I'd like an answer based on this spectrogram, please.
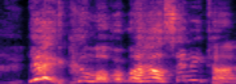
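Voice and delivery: squeaky voice, very high and very loud. Retelling your friend's zinger in reply to Gene's speech, imitating Tommy's high voice. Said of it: "he had this high voice".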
